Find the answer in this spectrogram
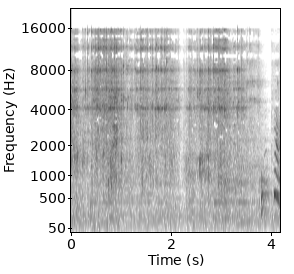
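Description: Hard plastic toy domino pieces clattering and rattling onto a stone countertop as they are tipped out of a plastic bag, with the bag crinkling. The clatter runs nearly without a break and eases briefly a little past the middle.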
